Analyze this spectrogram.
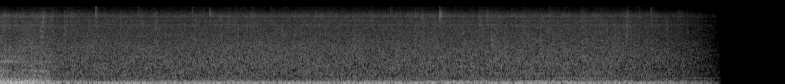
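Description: Steady hiss of falling water, like rain, over a low steady hum; it fades and cuts off about seven seconds in.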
